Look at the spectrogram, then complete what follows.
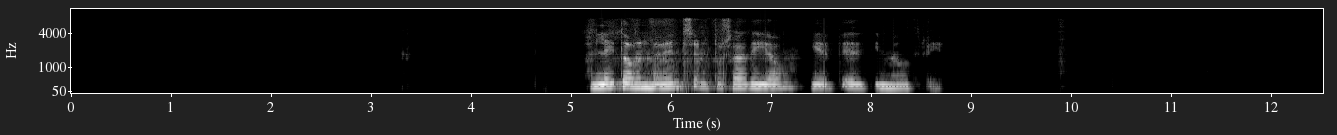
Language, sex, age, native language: Icelandic, female, 50-59, Icelandic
